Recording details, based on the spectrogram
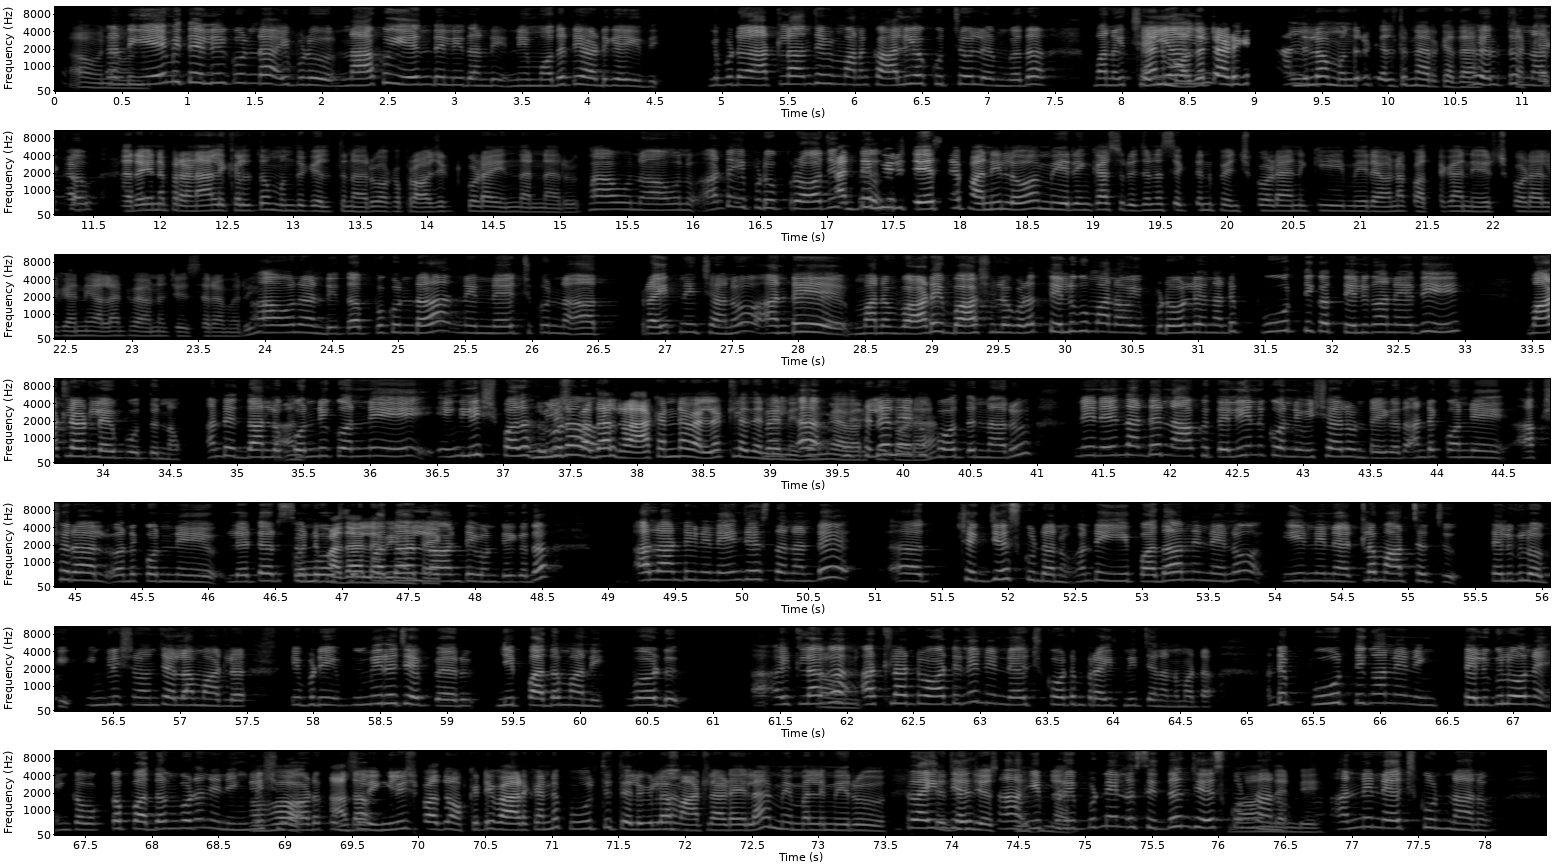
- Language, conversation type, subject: Telugu, podcast, సృజనశక్తిని పెంచుకోవడానికి మీరు ఏ అలవాట్లు పాటిస్తారు?
- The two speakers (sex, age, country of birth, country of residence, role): female, 40-44, India, India, guest; female, 45-49, India, India, host
- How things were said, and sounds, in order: in English: "ప్రాజెక్ట్"; in English: "ప్రాజెక్ట్"; chuckle; in English: "లెటర్స్, వర్డ్స్"; in English: "చెక్"; in English: "వర్డ్"; other background noise; in English: "ట్రయిన్"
